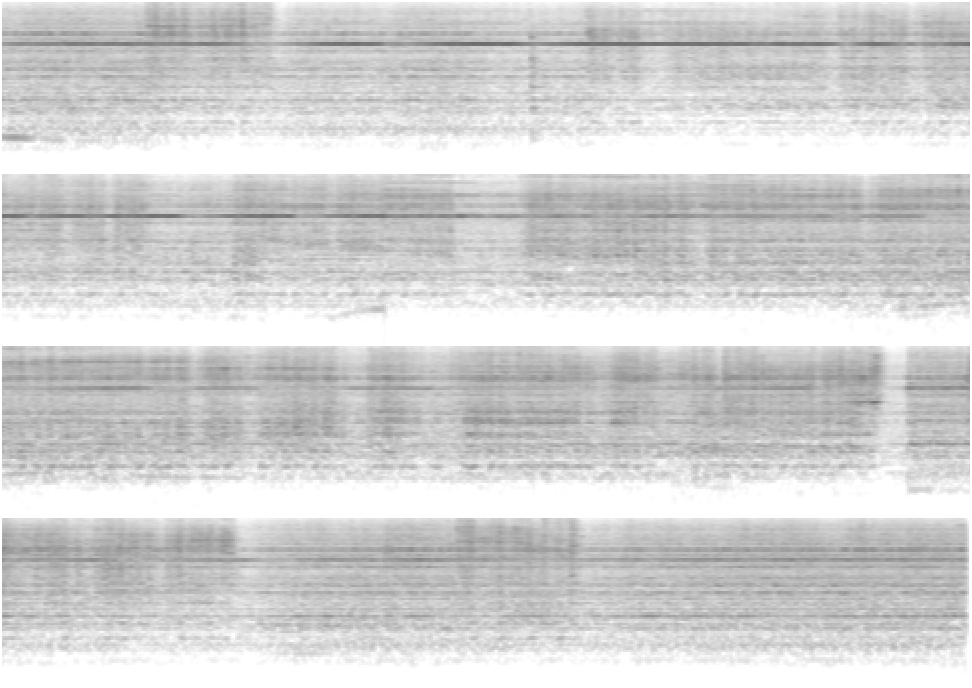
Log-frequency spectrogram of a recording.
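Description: Bandsaw running and cutting through wood along a curved line, with a steady high whine and a sawing noise that swells and eases as the piece is fed through the blade.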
